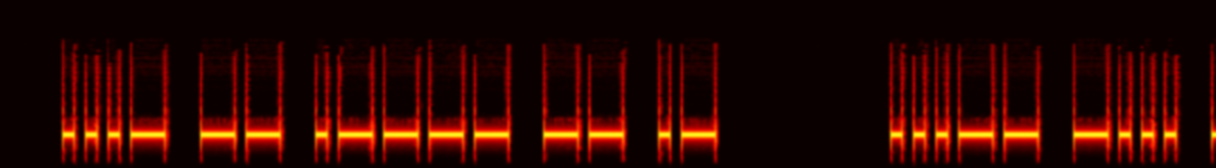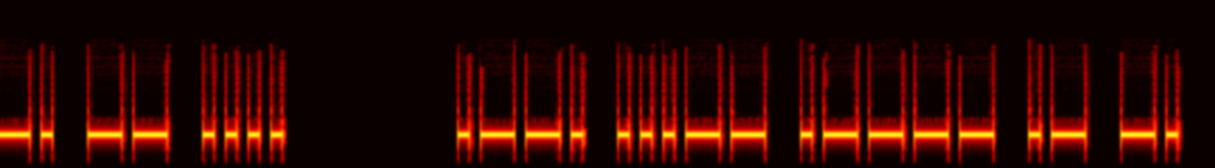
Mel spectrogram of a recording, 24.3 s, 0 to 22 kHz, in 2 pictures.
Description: Morse code, heard as a keyed tone, about 10 wpm, 800 Hz. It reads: VM1MA 3BNMH P31AN
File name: LEZIONI / 6 PKX0 / 6 P 10wpm 2432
